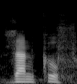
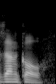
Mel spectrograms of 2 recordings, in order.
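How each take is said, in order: First: The word ends in an 'uf' sound. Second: The word ends in a plain 'o' sound. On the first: The speaker calls it right. "Itu dibacanya Zankuf" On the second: The speaker calls it wrong. "Pasti bilangnya Zanko"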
